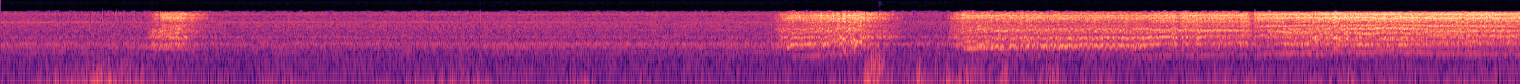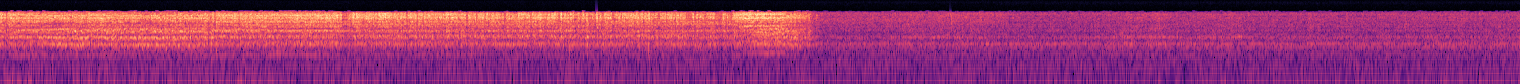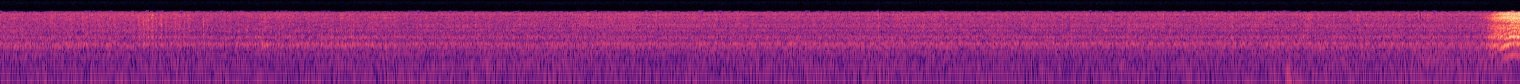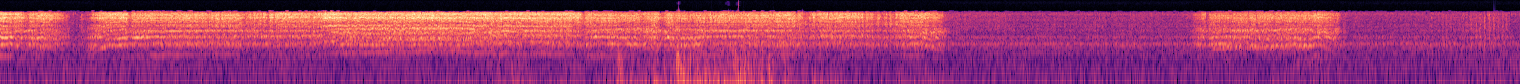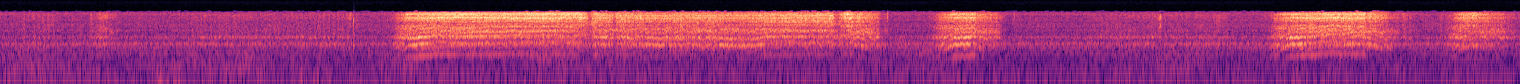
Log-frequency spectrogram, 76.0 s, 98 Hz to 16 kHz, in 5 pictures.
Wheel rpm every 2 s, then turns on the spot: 10, 10, 0, 10, 70, 150, 160, 160, 160, 160, 160, 100, 10, 10, 10, 20, 20, 0, 0, 0, 0, 0, 30, 110, 160, 160, 160, 80, 30, 70, 10, 10, 80, 160, 130, 30, 30, 60.
26-28 30-34 54-56 58-60 62-64 70-72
